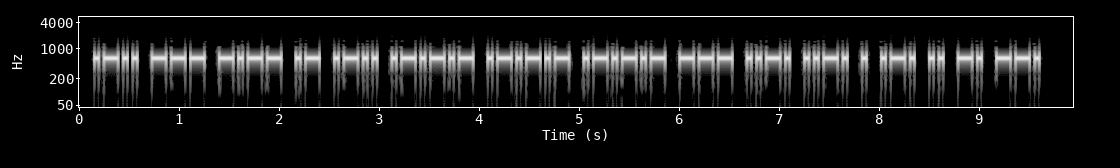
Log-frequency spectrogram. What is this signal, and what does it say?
Morse code, heard as a keyed tone, about 25 wpm, 600 Hz. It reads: LOYAL...OFFERING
